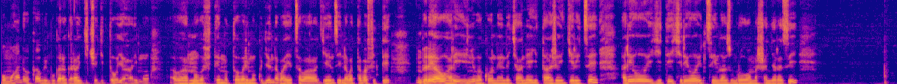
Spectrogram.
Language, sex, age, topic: Kinyarwanda, male, 25-35, government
